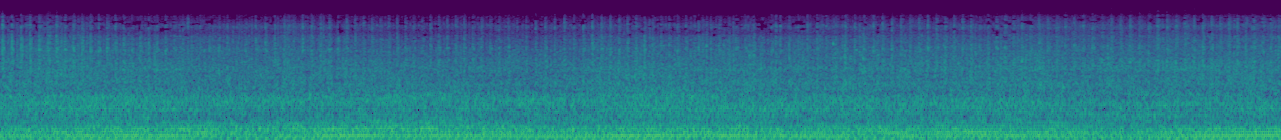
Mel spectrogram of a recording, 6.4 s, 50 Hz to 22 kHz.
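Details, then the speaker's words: 1998 Ariens 21-inch mower (engine VLV60): runs at steady speed with a slight pitch waver, then stalls. Sounds like spark cutout; compression is about 115–120, and the new coil is suspected of losing spark. "that's not me shutting it off it just di sound like spark cutout this thing just won't quit giving [Music] issues man I wonder why it's stalled"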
